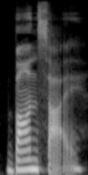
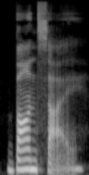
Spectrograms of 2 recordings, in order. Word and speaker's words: bonsai: Common mispronunciation, bonsai. Correct pronunciation, bonsai. Two syllables with the AI making an AY sound. From Japanese. Example, he has cared for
